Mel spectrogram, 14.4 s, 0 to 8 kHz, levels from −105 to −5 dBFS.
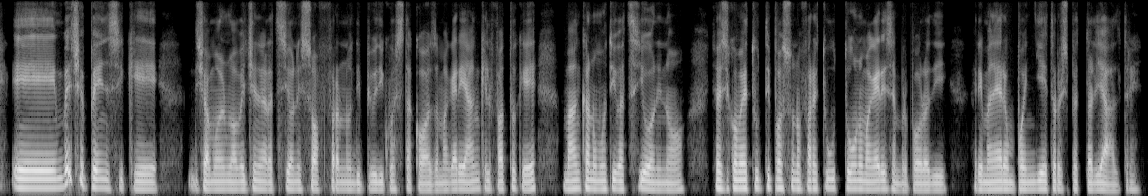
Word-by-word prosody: Ehm, 130 -1 +7
invece 135 - +1
pensi 130 -3 -1
che, 110 -1 -1 0.3
diciamo, 115 0 -1
le 115 - -1
nuove 110 0 0
generazioni 110 0 -2
soffrano 110 0 -2
di 110 0 -3
più 110 +4 -5
di 110 - -1
questa 110 0 -6
cosa, 100 0 -2
magari 110 +2 0
anche 120 +2 -3
il - - -3
fatto 115 +4 -2
che 115 0 0 0.3
mancano 120 +1 +1
motivazioni 115 -1 +1
no, 105 +2 -4 0.3
cioè 125 - +3
siccome 125 +2 +4
tutti 135 +2 -3
possono 125 -1 0
fare 120 +2 -1
tutto, 130 -1 -2
uno 120 0 +2
magari 115 +1 +2
ha - - -4
sempre 105 -4 -5
paura 100 -1 0
di 100 0 -3 0.3
rimanere 115 0 +2
un 110 -1 0
po' 110 +2 +1
indietro 115 +2 +1
rispetto 110 0 -5
agli 110 +1 +1
altri. 100 +2 -5
115 Hz, 170 wpm, -23 LUFS, 110-120 Hz, 0.3 s, Ehm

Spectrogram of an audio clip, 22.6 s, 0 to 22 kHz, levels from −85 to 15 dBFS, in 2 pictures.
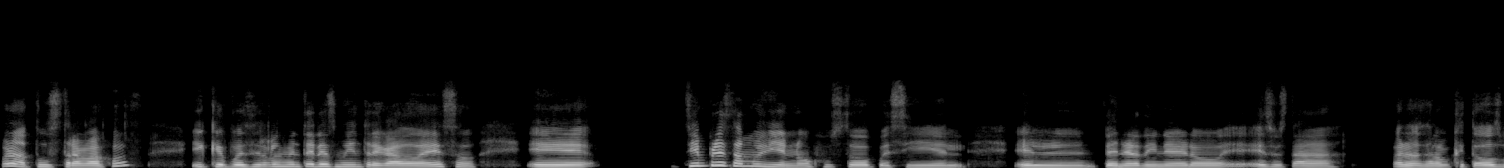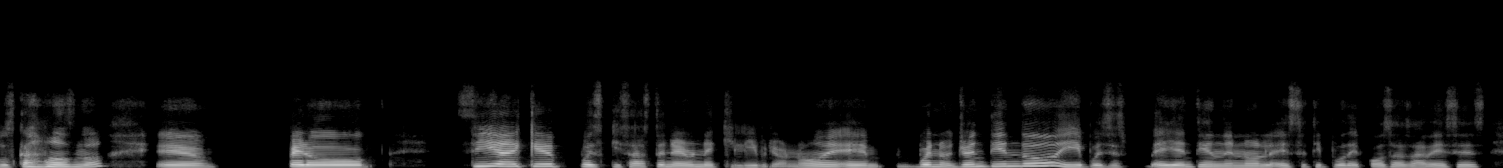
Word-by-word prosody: bueno, 320 0 +3
a 260 - +2
tus 240 -3 -4
trabajos. 225 - +2 0.5
Y - - -5
qué, 250 +3 +2
pues, 240 +1 +3
sí 250 - -1
realmente 265 +2 0
eres 275 -1 +2
muy 250 0 -1
entregado 220 -2 +3
a 230 - +3
eso. 245 -3 -2 0.4
Eh, 240 -1 +4 0.7
siempre 355 +4 +3
está 355 -5 +2
muy 305 -1 -2
bien, 235 -4 -1
¿no? 210 +2 -3
Justo, 235 +1 -2
pues 205 -3 -7
sí, 205 +1 -6
el 200 -1 -6 0.3
el 200 -2 0
tener 215 -1 +2
dinero, 225 0 0
e - - -8
eso 230 0 -3
está 215 -1 -3 0.4
bueno, 230 -3 +2
es 215 - -4
algo 230 0 -1
que 235 - -8
todos 230 +1 +2
buscamos, 240 +2 +3
¿no? 235 +7 -2 0.4
Eh, 225 -3 +1 0.5
pero 235 -2 +7 0.6
sí 290 +2 +1
hay 285 -1 +5
que, 290 -1 0
pues, 245 -3 +1
quizás, 215 -1 -7
tener 230 -1 0
un 225 - -3
equilibrio, 195 -3 -9
¿no? 225 +3 -2
Em, 220 -3 -1
bueno, 240 -1 0
yo 250 +5 0
entiendo, 295 +7 0
y 230 -6 0
pues 210 -1 -6
es 200 -1 -15
ella 220 0 +2
entiende, 225 -2 -4
¿no?, 210 +2 -4
ese 220 0 -6
tipo 220 0 -7
de 210 - -5
cosas 230 0 -7
a 200 - -6
veces 230 +1 -6
230 Hz, 170 wpm, -19 LUFS, 215-250 Hz, 0.7 s, pero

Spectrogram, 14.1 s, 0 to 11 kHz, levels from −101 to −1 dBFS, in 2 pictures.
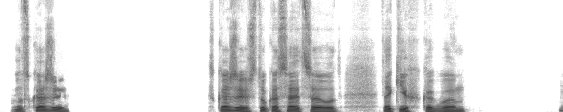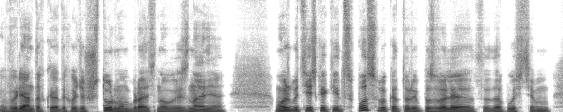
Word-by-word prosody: Вот 130 -1 -6
скажи 140 -6 -1 1.8
скажи, 140 -3 0
что 140 +8 -3
касается 130 -2 0
вот 115 -3 -3 0.5
таких 130 -2 -1
как 120 -4 -3
бы 105 -2 -2 1.2
ну 125 - -8
вариантов, 120 -1 +4
когда 115 0 0
ты - - -9
хочешь 110 -4 -3
штурмом 120 -9 +1
брать 110 -2 +2
новые 105 -2 -2
знания. 115 -3 -1 0.6
Может 140 +2 +7
быть, 145 -2 -2
есть 145 -2 +1
какие-то 145 -3 -1
способы, 175 -5 +2
которые 125 -2 -1
позволяют, 110 -3 +2
э, 105 - -5
допустим, 105 -2 -4
120 Hz, 115 wpm, -25 LUFS, 105-135 Hz, 1.8 s, Может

